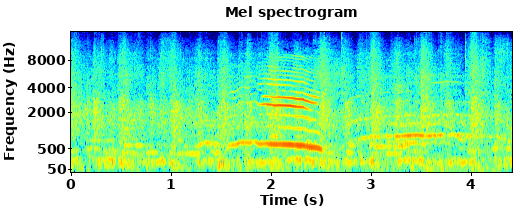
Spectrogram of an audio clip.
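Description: An audience applauds steadily to welcome a female guest, with scattered whistles and cheering rising over the clapping in the middle before it settles back.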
